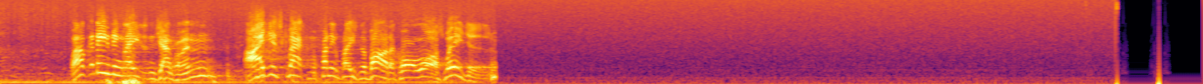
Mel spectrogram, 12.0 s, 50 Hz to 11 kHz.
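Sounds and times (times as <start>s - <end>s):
recording hiss: 0.0s - 11.3s.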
